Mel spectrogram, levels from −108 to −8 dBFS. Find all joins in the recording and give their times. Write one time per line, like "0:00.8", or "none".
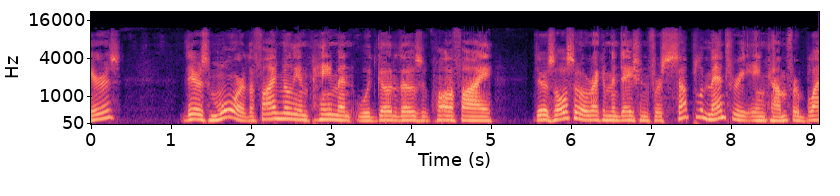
0:05.4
